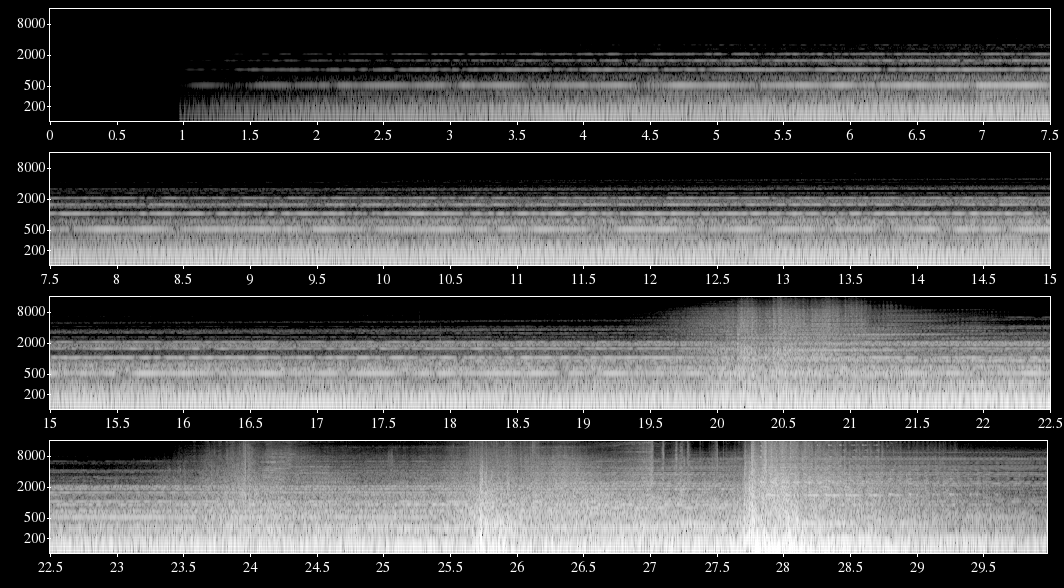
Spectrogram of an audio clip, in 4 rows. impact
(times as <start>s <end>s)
19.2s 29.9s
